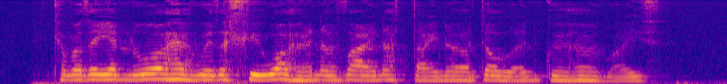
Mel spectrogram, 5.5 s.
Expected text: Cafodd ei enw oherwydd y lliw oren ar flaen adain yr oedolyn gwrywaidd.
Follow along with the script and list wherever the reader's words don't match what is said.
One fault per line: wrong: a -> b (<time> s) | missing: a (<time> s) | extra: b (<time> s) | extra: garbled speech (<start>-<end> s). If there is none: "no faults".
no faults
